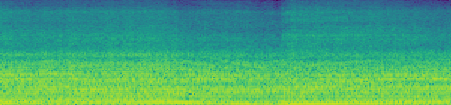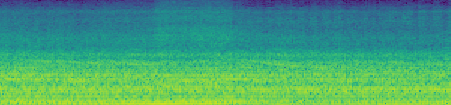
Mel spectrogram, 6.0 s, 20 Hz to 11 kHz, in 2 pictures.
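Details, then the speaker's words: Oliver 1650 tractor engine: loud, steady, fast drone holding high without dropping back; engine overspeeding, governor needs adjusting. "Let's see here. Was it rev up too much? Yeah, it needs to be adjusted where"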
